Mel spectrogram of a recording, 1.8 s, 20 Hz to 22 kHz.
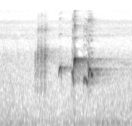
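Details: Cream-vented bulbul used as a decoy bird, recorded 11 July 2021, giving one brief bright phrase: a short buzzy note, then a rising whistle and a sharp upslurred chirp trailing into a thin fading tone.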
